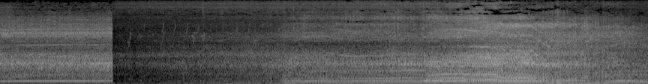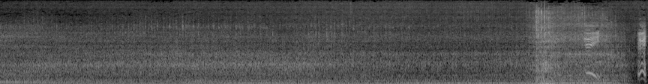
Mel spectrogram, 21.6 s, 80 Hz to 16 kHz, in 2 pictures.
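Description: A supercharged 1957 two-door car engine rumbles loudly, its pitch swelling upward in a couple of revs midway before settling into a deep, steady idle with a heavier low roar toward the end.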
